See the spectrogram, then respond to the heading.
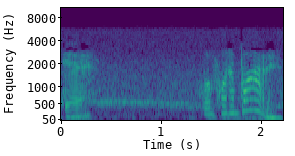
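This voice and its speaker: A man's voice: sits high, wildly swooping pitch, unhurried, heavily acted. An exasperated stranded airman. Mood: impatient. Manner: impatient, stammering and sarcastic. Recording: tinny, hissy old radio broadcast.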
